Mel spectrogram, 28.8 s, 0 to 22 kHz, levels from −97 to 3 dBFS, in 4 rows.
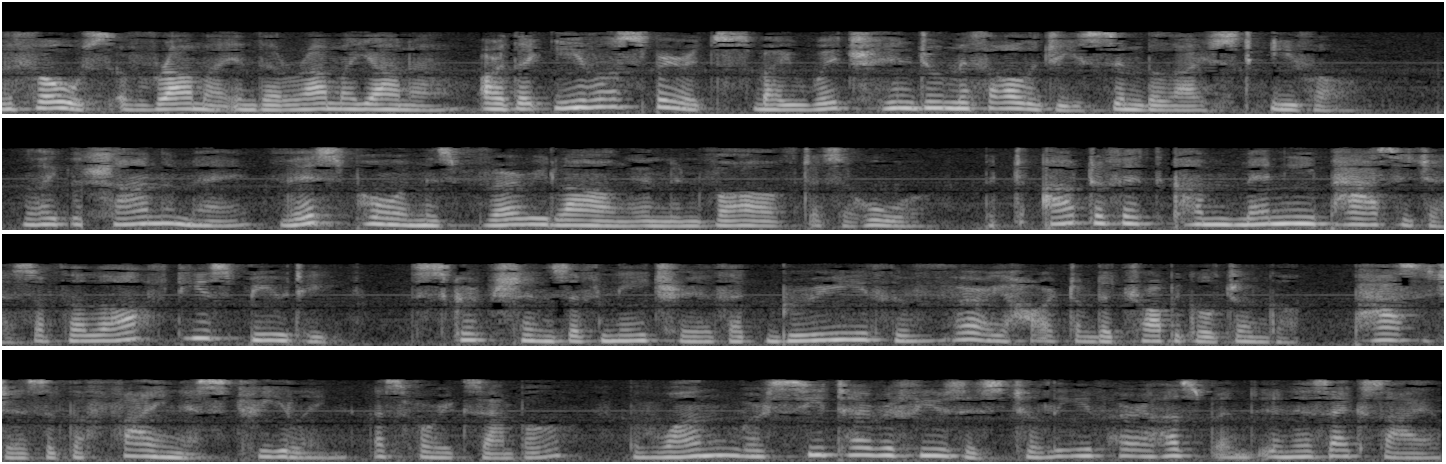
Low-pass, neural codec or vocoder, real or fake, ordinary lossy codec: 7.2 kHz; none; real; MP3, 32 kbps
